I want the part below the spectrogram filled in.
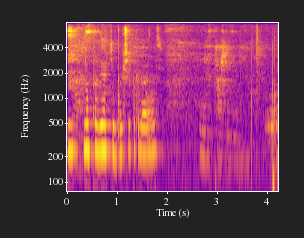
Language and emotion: Russian, sad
